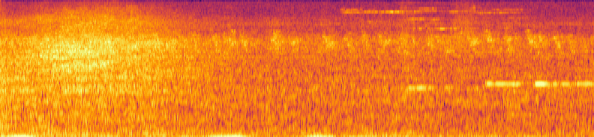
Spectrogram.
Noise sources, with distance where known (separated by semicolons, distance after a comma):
engine of unclear size, far; reverse beeper, far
